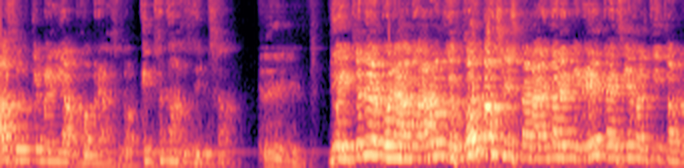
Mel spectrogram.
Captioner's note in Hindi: गला साफ़ करने की आवाज़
